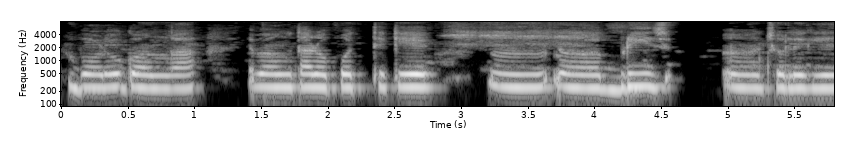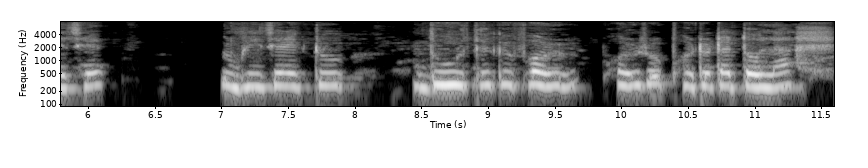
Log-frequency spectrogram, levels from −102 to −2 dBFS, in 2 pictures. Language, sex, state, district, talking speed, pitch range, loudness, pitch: Bengali, female, West Bengal, North 24 Parganas, 105 wpm, 240-265 Hz, -23 LUFS, 250 Hz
